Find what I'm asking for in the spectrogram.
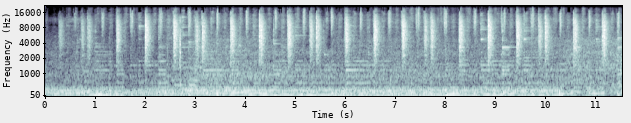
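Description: A car drives from Split Airport toward Split, Croatia. A steady low road rumble and engine drone run throughout, with faint bumps and rattles on top and no clear talk.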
